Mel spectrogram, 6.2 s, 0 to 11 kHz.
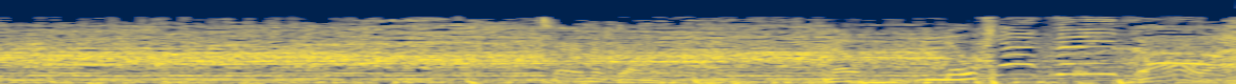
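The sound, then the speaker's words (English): A voice imitates a crowd of screaming 13-year-old fans in an audience, sustained shrieking and whooping that stays loud and dense for several seconds with a brief dip near the end. “I'm screaming 13-year-olds in the audience.”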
